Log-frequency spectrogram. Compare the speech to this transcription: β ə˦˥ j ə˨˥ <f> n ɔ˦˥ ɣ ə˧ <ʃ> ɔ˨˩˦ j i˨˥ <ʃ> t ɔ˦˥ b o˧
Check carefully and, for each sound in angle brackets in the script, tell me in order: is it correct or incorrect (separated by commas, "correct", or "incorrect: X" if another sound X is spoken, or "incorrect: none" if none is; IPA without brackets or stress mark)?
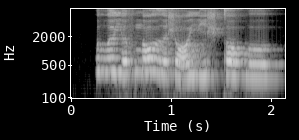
correct, correct, correct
